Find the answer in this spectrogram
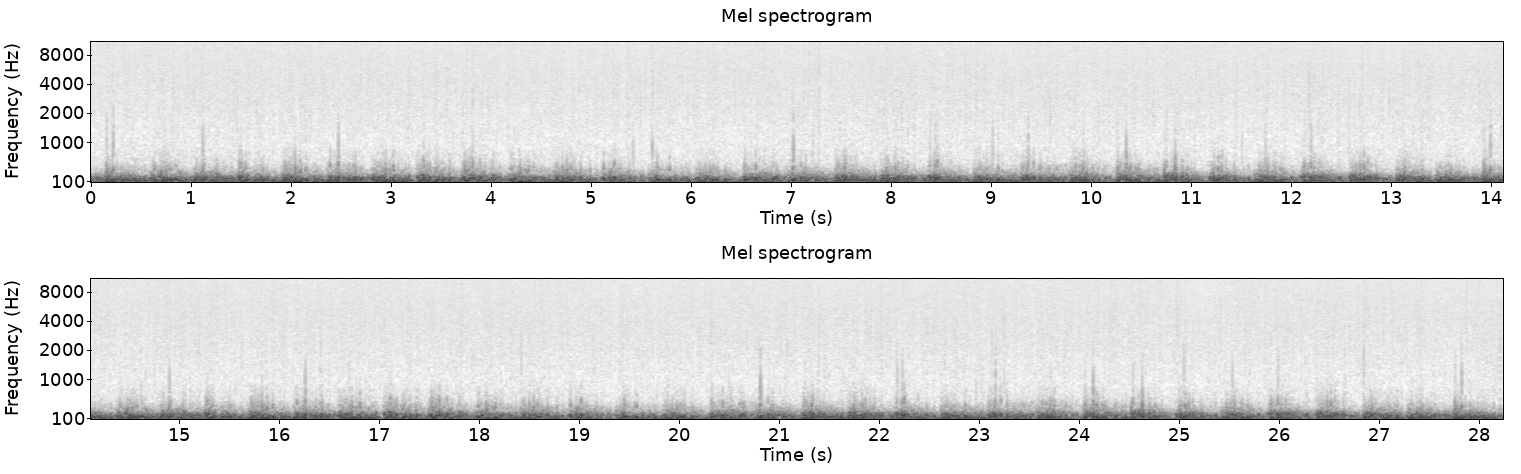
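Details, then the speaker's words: Dog with patent ductus arteriosus, recorded at the cranial thoracic wall: a continuous rumbling machinery murmur through both heart phases, accentuated in late systole. "listen to the continuous machinery murmur of a patent ductus recorded at the cranial thoracic wall of a dog"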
